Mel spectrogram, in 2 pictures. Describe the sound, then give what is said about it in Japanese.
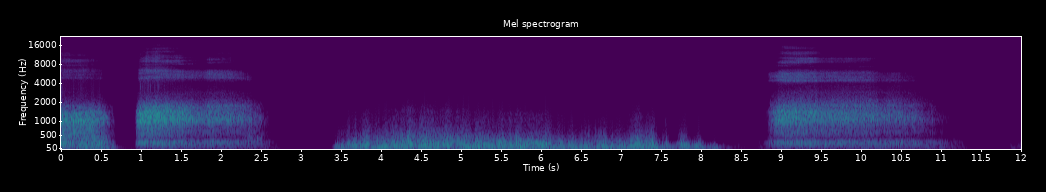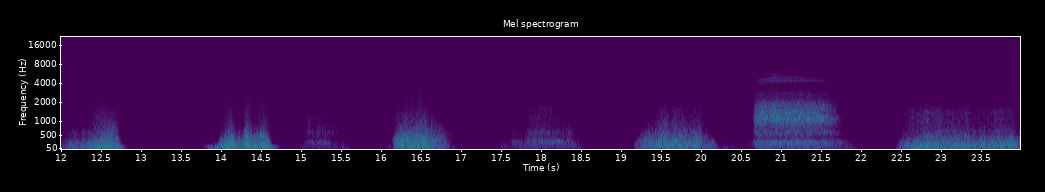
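Gentle blowing of breath, a long series of soft, airy puffs and exhalations separated by short pauses, some drawn out and others brief, quiet and breathy with no talk. “それじゃあふうってしますね。いきますよ。”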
